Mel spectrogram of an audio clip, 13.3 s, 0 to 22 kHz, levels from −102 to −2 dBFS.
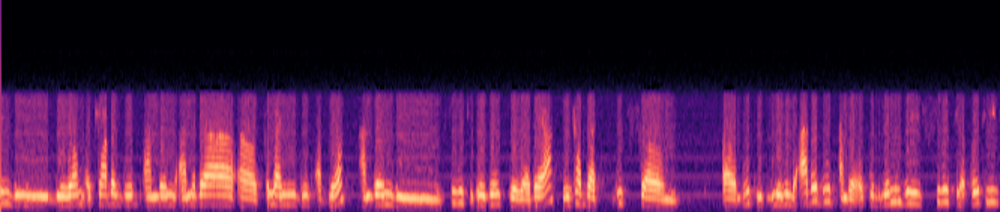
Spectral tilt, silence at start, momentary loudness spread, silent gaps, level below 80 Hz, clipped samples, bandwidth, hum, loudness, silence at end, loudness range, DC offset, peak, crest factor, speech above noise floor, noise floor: -10.5 dB/octave; 0 s; 8 LU; none; -76 dBFS; under 0.1%; 3.7 kHz; none; -19 LUFS; 0.05 s; 2 LU; under 0.1%; -2 dBFS; 16 dB; 42 dB; -60 dBFS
